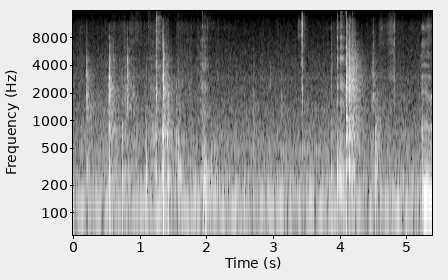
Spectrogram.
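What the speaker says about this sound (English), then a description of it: "Now we can cut both of these." Scissors snip through strands of crochet yarn in a few quick, sharp cuts, with small handling clicks in between, close and fairly quiet.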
